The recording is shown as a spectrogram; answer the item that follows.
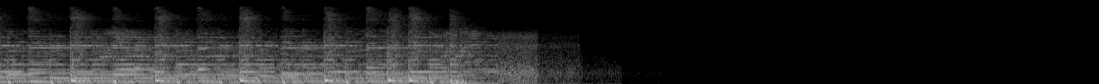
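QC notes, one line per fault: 4.97–10.99 s, comfort noise in place of the background: transmission likely pauses under Opus DTX, so steady, featureless synthetic noise replaces the real background, with its level shifted by about 3 dB.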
